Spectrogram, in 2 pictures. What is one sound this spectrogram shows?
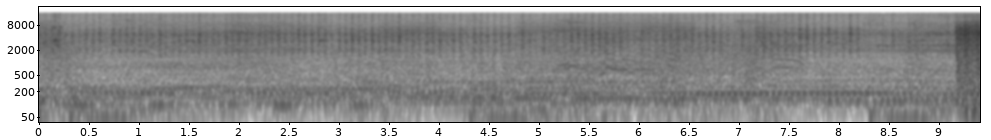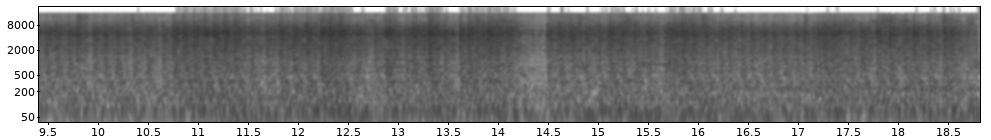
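A tank engine rumbles and clanks as the tank drives.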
